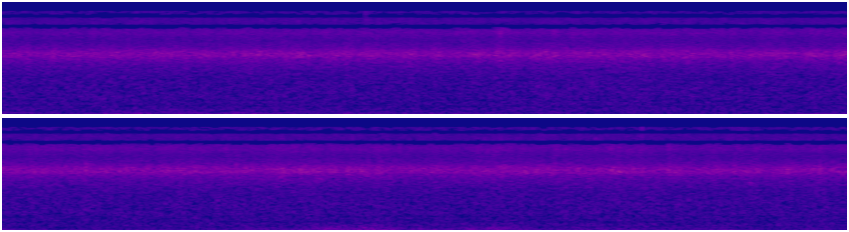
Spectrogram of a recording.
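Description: Heavy rain falling steadily, an even hiss of drops on surfaces, with a low rumble swelling up briefly about nine seconds in.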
